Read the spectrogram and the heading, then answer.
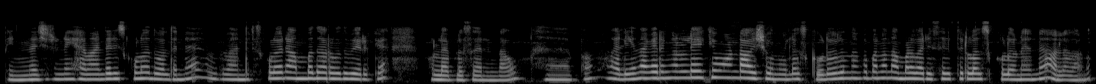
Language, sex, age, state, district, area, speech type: Malayalam, female, 18-30, Kerala, Wayanad, rural, spontaneous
